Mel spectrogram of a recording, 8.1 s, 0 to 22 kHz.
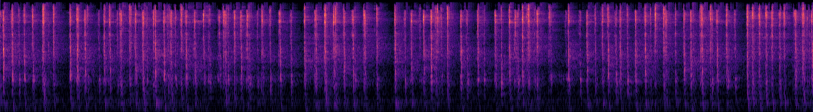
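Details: New Corsair K70 RGB Pro with Cherry MX Blue switches, typing test at 94 wpm in a quiet bathroom, camera in front of the keyboard: fast, even clatter of crisp clicks, no rattles or dead keys; healthy clicky keyboard.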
